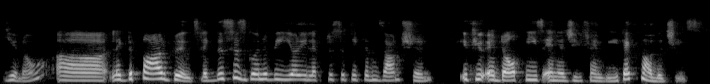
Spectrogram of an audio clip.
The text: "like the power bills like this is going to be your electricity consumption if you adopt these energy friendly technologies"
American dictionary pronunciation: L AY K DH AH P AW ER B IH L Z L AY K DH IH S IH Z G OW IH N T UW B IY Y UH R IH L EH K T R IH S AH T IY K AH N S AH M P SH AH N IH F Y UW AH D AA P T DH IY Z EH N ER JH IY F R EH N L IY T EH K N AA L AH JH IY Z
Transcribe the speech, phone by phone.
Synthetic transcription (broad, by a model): L AY K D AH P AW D B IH L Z L AY K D IH S IH Z G OW IH N T UW B IY Y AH R IH L EH K T R IH S AH T IY K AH N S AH M P SH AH N IH F Y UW AH D AA P T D IY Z EH N ER JH IY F EH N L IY T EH K N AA L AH JH IY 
